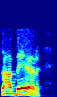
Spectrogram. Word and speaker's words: saber: And then the other word was saber, S-A-B-E-R, and we use it like sabes que, you know, do you know, or did you know that, you know, it's to know a fact. So the verb saber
